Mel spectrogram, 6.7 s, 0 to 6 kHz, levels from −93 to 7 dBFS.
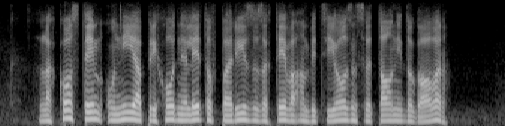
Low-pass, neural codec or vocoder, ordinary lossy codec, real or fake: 5.4 kHz; vocoder, 44.1 kHz, 128 mel bands, Pupu-Vocoder; Opus, 32 kbps; fake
